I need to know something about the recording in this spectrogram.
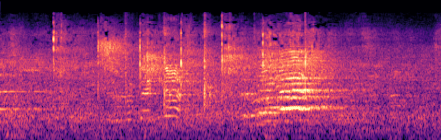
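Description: Voices echoing in a large sports hall, one raised voice calling out loudly about three seconds in, with a few sharp knocks or claps in the first half.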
